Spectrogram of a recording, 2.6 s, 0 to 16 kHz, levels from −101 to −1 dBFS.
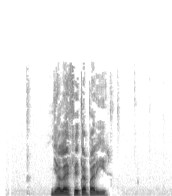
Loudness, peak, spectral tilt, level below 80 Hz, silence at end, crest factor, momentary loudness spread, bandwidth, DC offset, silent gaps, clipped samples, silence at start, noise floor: -21 LUFS; -6 dBFS; -7 dB/octave; -68 dBFS; 1 s; 18 dB; 20 LU; 10.5 kHz; under 0.1%; none; under 0.1%; 0.75 s; -80 dBFS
